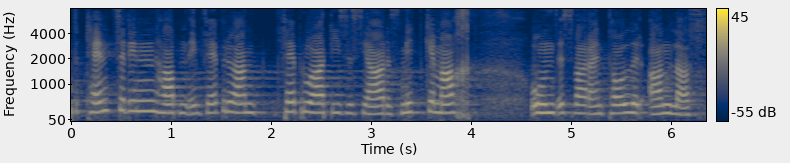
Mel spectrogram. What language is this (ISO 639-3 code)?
gsw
